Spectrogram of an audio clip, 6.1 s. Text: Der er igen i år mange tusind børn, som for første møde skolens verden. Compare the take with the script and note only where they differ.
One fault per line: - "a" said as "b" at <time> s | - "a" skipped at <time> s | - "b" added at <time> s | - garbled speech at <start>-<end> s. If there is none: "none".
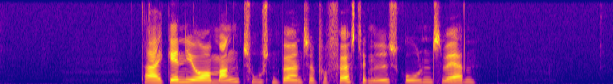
none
